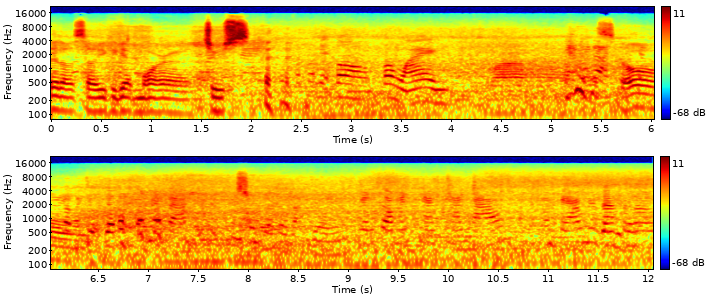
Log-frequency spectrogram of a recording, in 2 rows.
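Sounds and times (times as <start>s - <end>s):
people talking: 0.0s - 12.0s
street noise hum: 0.0s - 12.0s.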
